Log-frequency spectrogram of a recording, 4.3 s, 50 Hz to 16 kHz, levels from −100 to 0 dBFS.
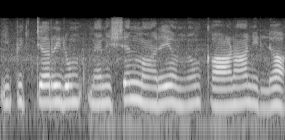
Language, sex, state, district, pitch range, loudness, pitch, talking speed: Malayalam, male, Kerala, Kasaragod, 220-240 Hz, -16 LUFS, 230 Hz, 70 wpm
